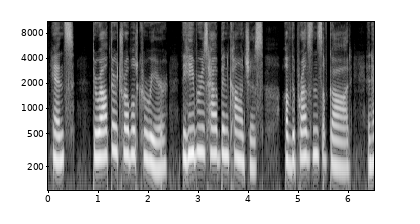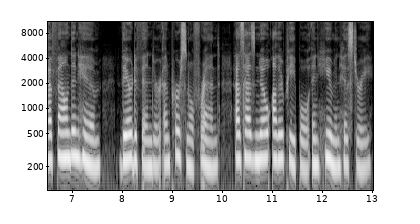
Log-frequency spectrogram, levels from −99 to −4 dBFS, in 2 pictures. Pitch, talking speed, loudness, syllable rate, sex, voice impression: 235 Hz, 150 wpm, -18 LUFS, 4.6 syllables/s, female, very feminine, slightly young, slightly adult-like, very thin, relaxed, slightly weak, slightly bright, very soft, clear, fluent, slightly raspy, very cute, intellectual, very refreshing, very sincere, very calm, very friendly, very reassuring, very unique, very elegant, very sweet, lively, very kind, modest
